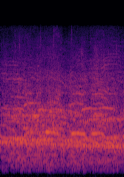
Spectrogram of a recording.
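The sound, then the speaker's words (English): A large crowd roars in celebration at news that Anwar has been acquitted of sodomy charges, a dense, sustained wall of cheering and overlapping shouts that stays loud and steady throughout without a break. “The crowd erupts in celebration.”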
